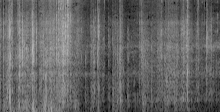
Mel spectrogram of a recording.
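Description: Plastic bag crinkling as it is handled, with light clicks of small plastic toy accessories knocking together; busiest in the first two seconds, then fainter.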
